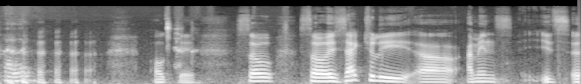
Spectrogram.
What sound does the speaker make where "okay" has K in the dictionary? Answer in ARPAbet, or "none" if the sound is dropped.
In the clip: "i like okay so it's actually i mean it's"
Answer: none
